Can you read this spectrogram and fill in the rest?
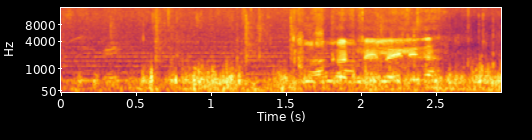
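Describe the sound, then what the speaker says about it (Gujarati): Wind gusting outdoors in a forest, a steady rushing roar with buffeting against the microphone, continuing beneath people talking throughout. "અત્યારે તો પવન એવો છે"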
